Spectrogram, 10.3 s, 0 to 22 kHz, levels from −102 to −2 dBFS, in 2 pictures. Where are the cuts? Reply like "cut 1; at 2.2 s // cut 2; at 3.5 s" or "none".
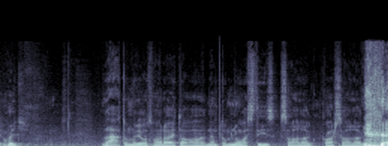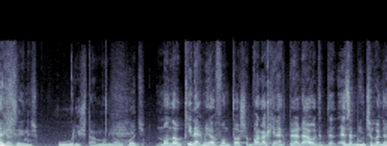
none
